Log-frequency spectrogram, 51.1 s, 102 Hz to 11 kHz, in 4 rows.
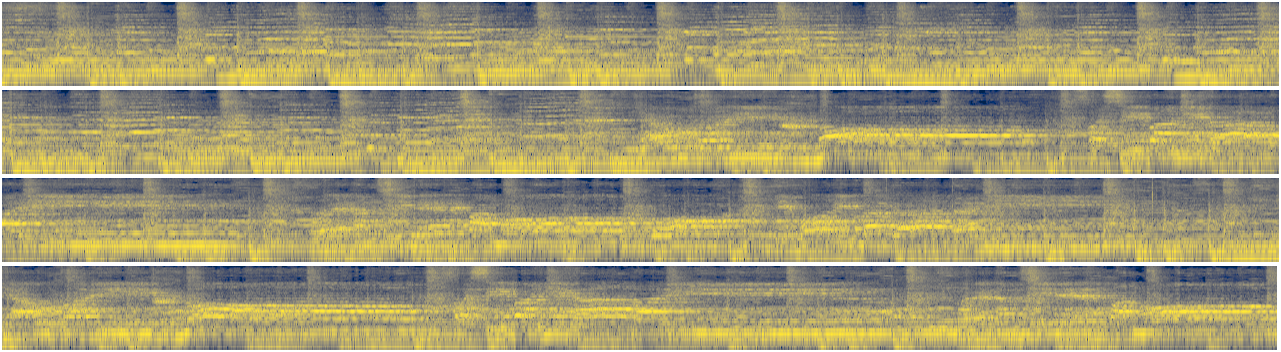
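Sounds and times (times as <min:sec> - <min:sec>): musical accompaniment: 0:00.0 - 0:51.0
women singing a duet: 0:19.1 - 0:51.0.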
